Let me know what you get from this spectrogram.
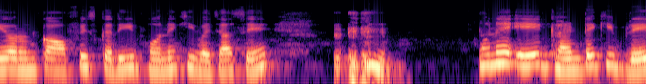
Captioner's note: clears throat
